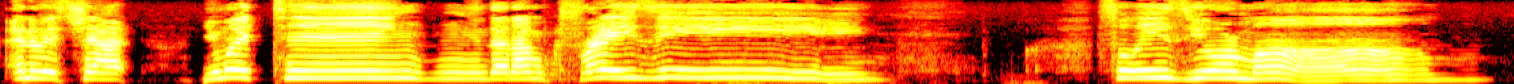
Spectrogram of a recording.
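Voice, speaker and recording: A man's voice: very high-pitched, very slow, pauses often, clean tone, no echo. A man whose first language is not English, rambling and swearing casually as he talks to his chat in a vlog. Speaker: vlogger. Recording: dull lo-fi sound.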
